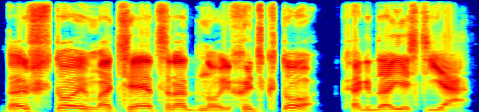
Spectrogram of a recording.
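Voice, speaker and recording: A man's voice: medium pitch, animated, no room sound, studio quality, heavily acted. Man playing a gloating bandit villain. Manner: slow, mocking, gloating, loud. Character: cruel, burned male bandit leader, gloating.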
